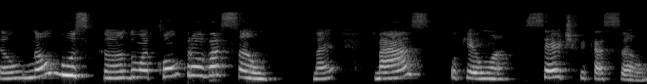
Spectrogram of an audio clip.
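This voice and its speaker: A woman's voice, extremely high in pitch. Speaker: Sabbath school teacher. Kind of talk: Bible lesson teaching.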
